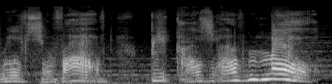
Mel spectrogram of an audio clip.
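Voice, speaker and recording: Using a put-on character voice, a man speaks at a very slow pace with faint music in the background. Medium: dub. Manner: pleading, excitable.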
